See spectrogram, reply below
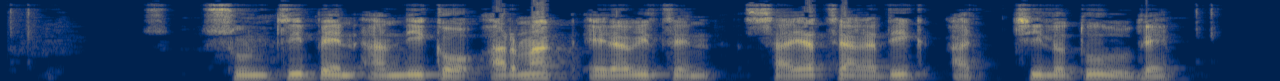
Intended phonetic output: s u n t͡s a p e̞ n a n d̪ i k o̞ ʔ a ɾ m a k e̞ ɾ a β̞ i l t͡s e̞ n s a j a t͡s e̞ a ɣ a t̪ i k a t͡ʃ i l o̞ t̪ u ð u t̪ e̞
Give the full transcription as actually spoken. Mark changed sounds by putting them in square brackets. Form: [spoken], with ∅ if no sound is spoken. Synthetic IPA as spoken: s u n t͡s [i] p e̞ n a n d̪ i k o̞ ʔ a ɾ m a k e̞ ɾ a β̞ i l t͡s e̞ n s a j a t͡s e̞ a ɣ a t̪ i k a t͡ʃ i l o̞ t̪ u ð u t̪ e̞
